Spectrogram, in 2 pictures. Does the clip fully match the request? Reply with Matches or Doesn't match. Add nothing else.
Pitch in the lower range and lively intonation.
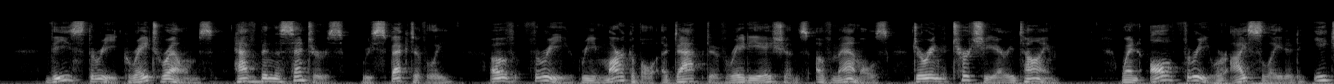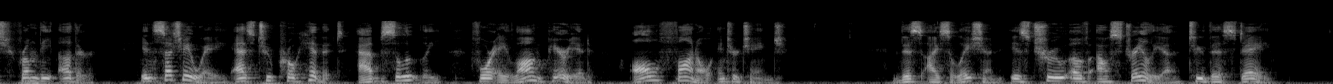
Matches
